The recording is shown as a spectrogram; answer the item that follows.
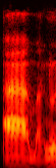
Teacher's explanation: amanu di situ hamzah yang dibaca panjang itu adalah dihukumi sebagai mad badal atau mad pengganti.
